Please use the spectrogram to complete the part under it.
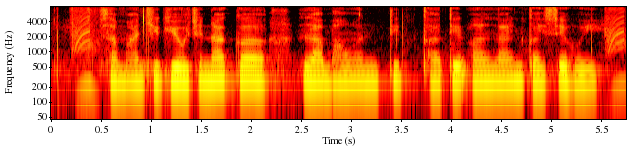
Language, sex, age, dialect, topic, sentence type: Bhojpuri, female, 18-24, Western, banking, question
